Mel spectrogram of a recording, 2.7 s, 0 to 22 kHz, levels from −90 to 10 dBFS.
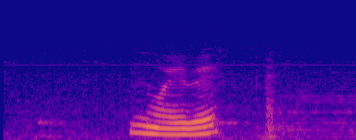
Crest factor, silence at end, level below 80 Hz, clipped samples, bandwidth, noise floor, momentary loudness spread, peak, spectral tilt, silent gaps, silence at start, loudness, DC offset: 16 dB; 0.6 s; -62 dBFS; under 0.1%; 5.6 kHz; -62 dBFS; 24 LU; -16 dBFS; -10 dB/octave; none; 0.95 s; -28 LUFS; under 0.1%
